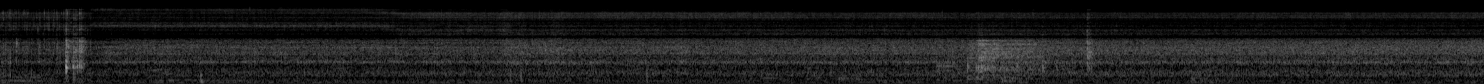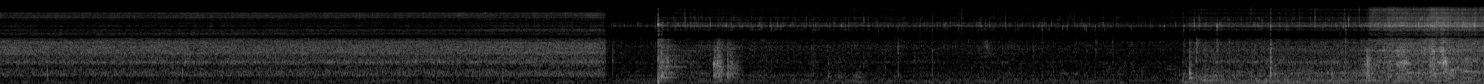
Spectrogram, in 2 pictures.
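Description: Onions and tomatoes frying in oil in an aluminium pot: a steady sizzling hiss that drops away about two-thirds of the way through, with a few clinks, then comes back louder near the end as a steel ladle stirs and scrapes the pot.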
